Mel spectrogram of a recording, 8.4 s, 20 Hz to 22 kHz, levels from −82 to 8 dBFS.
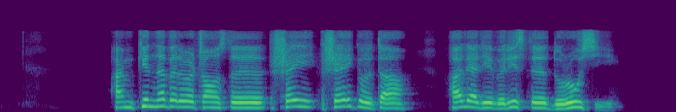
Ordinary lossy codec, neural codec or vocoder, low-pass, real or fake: AAC, 32 kbps; codec, 24 kHz, 0.5 kbps, DualCodec; 7.2 kHz; fake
